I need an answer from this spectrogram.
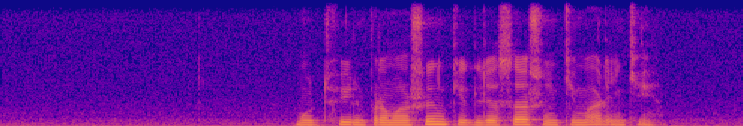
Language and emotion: Russian, neutral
